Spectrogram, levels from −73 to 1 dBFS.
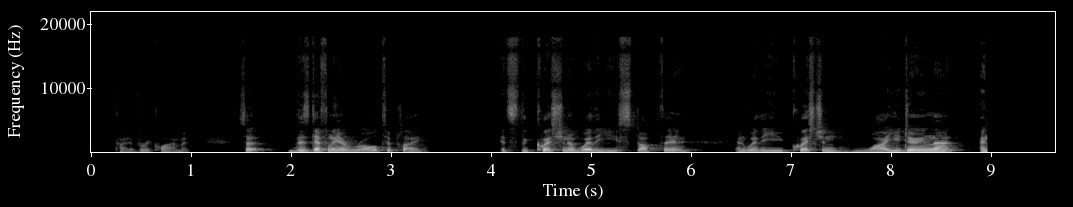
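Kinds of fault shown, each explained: Microphone volume stepped up: The input level rises in one sudden step at about 8.13 s, by about 8 dB. The voice and the background noise jump together, so the whole picture gets louder at once. That points to the microphone's own input volume being raised, not to a change in how the talker spoke. Nothing fades in or ramps. The gain simply shifts between one moment and the next.
Cut-off end: The audio stops abruptly at 8.96 s, in the middle of a sound. There is no natural decay and no trailing room tone. The signal drops straight to digital silence and stays there to the end. This happens when the final stretch of buffered audio is never written out or played. Whatever was still being said is sliced off instead of finishing, and the sudden stop leaves a hard edge.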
